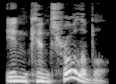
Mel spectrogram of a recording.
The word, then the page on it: incontrollable: British English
